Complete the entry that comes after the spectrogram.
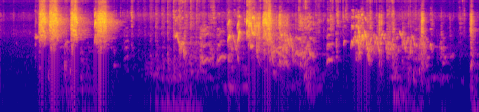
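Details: Budgerigars chirping: three sharp high squeaks open, followed by a busy run of fluttering warbles and chattering notes that gradually thin out.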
